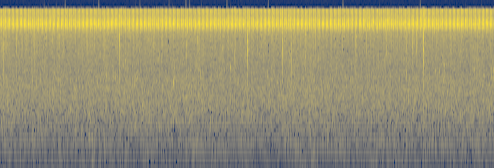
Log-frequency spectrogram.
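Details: Night-time crickets by a river keep up a constant high, finely pulsed trill, while flowing water hisses beneath and frequent small snaps and pops of a crackling campfire break through.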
